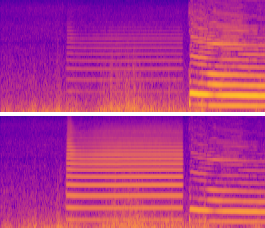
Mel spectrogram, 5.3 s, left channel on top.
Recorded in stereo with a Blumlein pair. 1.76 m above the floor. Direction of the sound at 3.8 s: 30° left.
